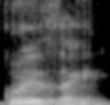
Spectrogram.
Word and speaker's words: quasi: First is क्वाजी contracts. ठीक है, और उसका actual pronunciation is क्वेजाई, क्वेजाई contracts. Okay, चलिए देन उसके बाद लेंगे कंटिंजेंट कॉन्ट्रैक्ट्स.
